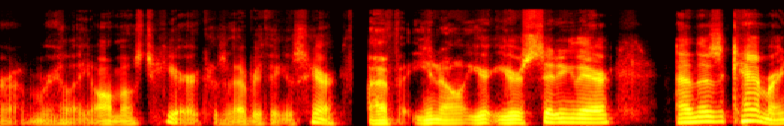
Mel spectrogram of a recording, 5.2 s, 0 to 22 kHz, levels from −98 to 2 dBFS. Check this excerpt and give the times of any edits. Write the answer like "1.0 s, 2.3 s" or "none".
2.3 s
